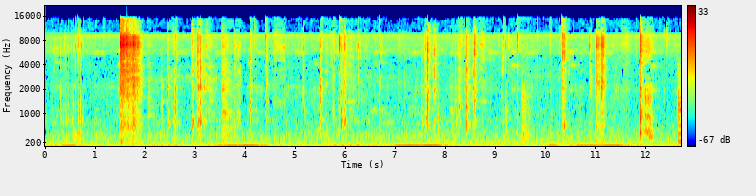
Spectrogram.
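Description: Gobindobhog rice is stirred in a pan over a low flame, with scattered soft scrapes and ticks of a spoon against the metal, close and fairly quiet, plus one louder clatter early on.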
